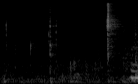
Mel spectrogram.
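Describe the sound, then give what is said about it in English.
A quiet sip from a glass of frothy Bally Bally cocktail: a few soft wet mouth clicks, then a short airy slurp and a low gulping sound as the drink goes down. No one talks. “Let's have a sip of this.”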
